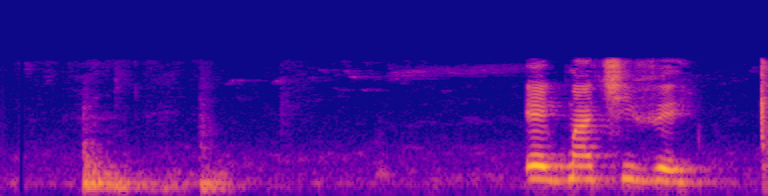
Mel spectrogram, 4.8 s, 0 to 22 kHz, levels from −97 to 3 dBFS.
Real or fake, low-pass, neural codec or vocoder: real; 7.2 kHz; none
